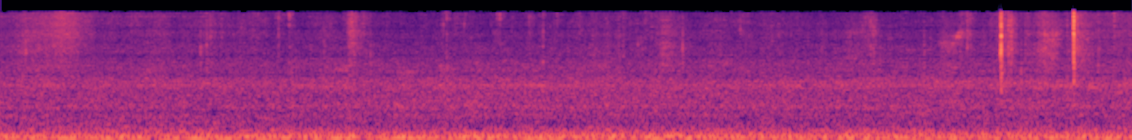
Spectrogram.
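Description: Steady low rumble inside the cabin of a Shinkansen bullet train under way, with a sharp click or two about five seconds in.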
